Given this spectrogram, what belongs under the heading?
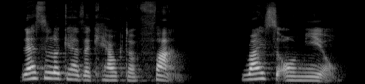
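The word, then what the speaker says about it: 饭: It suggests that its pronunciation is close to the pronunciation of the character fan, meaning opposite.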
